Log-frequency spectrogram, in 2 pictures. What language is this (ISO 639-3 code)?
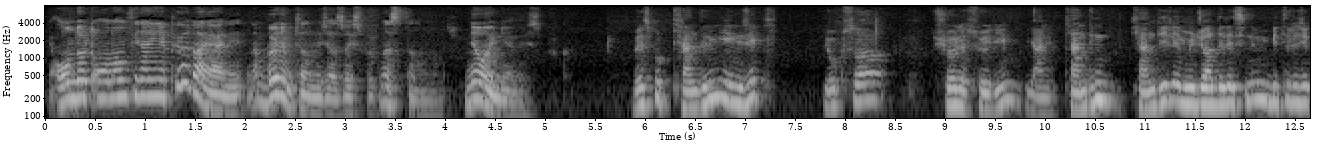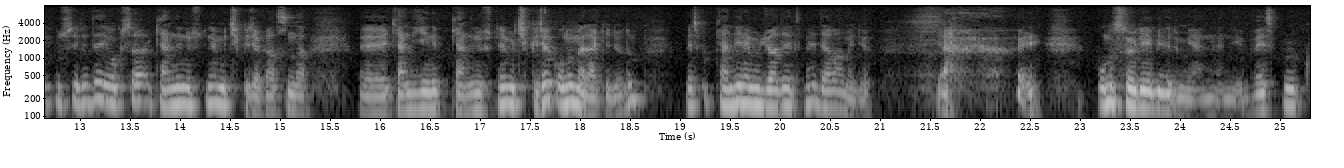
tur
